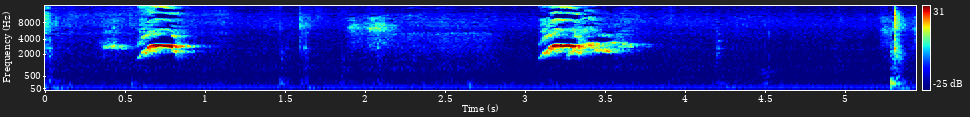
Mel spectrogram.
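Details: Cavalier King Charles Spaniel puppies kept in a cage, the lone male pushing his dominance over the females: two shrill, piercing squeals about two and a half seconds apart, then a brief knock, with a faint constant hum beneath.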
